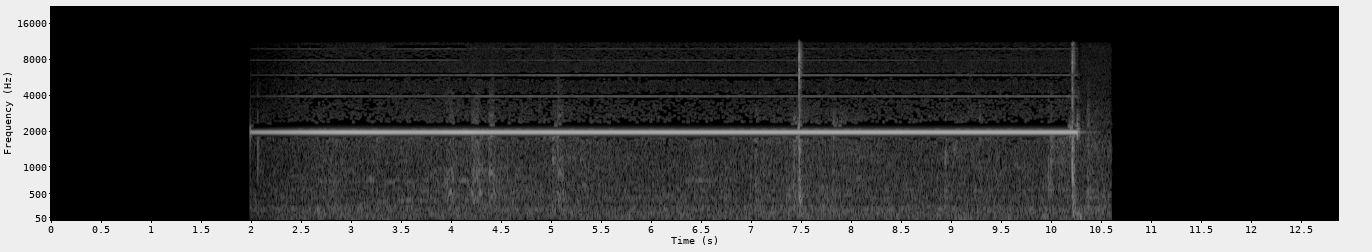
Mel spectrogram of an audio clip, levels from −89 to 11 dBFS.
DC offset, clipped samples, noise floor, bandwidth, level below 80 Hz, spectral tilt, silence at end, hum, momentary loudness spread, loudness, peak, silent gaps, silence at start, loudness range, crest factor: under 0.1%; under 0.1%; under -90 dBFS; 11.5 kHz; -64 dBFS; -0.5 dB/octave; 2.45 s; none; 3 LU; -23 LUFS; -10 dBFS; none; 2 s; 5 LU; 16 dB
